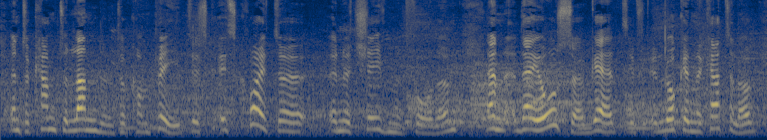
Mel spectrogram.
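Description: An older woman from Sweden, an event organiser, interviewed in a large indoor exhibition hall, speaking haltingly with restarts. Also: on the high side, background noise.

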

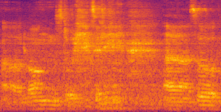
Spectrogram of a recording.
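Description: A man's voice: on the low side, level tone, slow pace. A man, speaking hesitantly as a photographer on a panel. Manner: hesitant, rephrases often. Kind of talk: unscripted panel talk. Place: dim auditorium with seated audience. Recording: echoey noisy hall, far from mic.

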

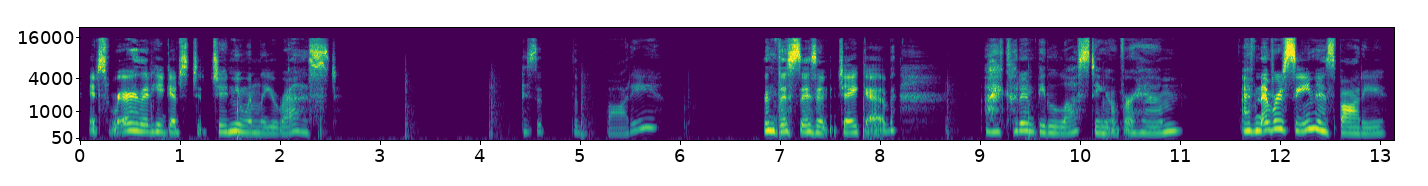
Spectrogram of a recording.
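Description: A woman's voice: medium pitch, a bit bright. An actress playing a lovestruck, self-doubting young woman in an audio drama, speaking hesitantly and musingly. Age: young adult. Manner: hesitant, musing, questioning herself. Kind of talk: audio drama acting, introspective monologue.

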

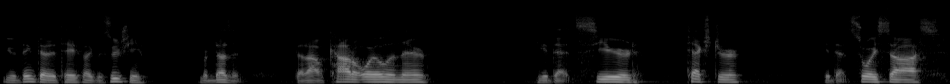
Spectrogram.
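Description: Laid-back bearded vlogger man, lower voice. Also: normal speed, long pauses. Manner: laid-back, rambling, hedging with "I don't know" and "like". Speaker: fishing vlogger. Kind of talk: casual catch-and-cook vlog. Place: outdoor patio at night. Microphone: head-mounted camera.

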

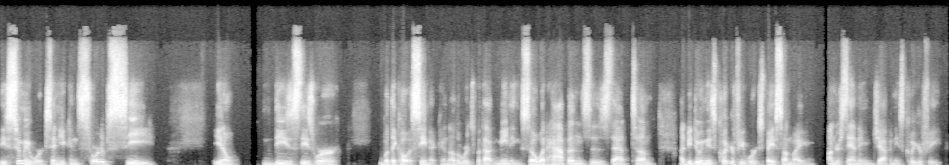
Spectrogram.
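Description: A middle-aged man talking casually about his artwork on a video call, halting with many ums and restarts. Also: mid-range voice, vocal fry, mellow. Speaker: artist presenting his work. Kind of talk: casual talk over a slide presentation.

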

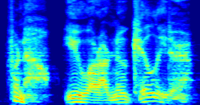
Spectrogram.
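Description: A pompous, cold male scientist villain from a video game. He speaks with measured disdain in a very deep, raspy voice. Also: big pitch swings, fairly bright tone, full character voice. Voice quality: gravelly, deep.

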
